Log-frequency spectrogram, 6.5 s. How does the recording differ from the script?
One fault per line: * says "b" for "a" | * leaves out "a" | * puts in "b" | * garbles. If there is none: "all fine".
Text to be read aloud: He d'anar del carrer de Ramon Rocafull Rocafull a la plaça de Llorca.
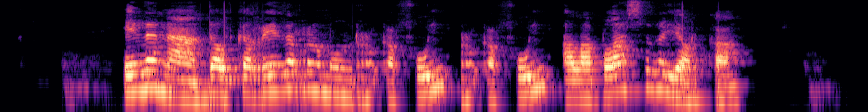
all fine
